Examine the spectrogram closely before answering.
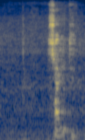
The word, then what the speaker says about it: Choate: Okay, next up we have, I'm going to butcher your last name, Isabella Choate, pronounced like Bode, Choate.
